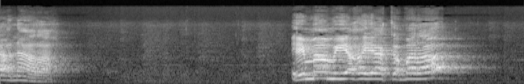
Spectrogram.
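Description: An elderly man speaks close by with animation, in short bursts with a pause between.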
